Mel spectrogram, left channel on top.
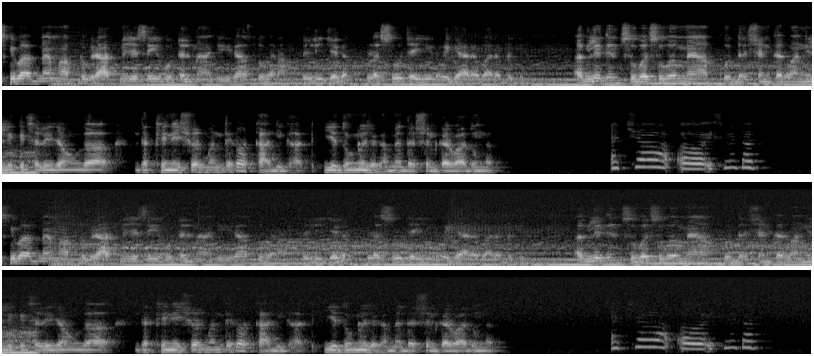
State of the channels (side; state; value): right; noise; hiss, 24 dB below the sound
